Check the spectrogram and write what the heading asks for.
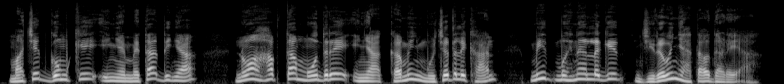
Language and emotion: Santali, happy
